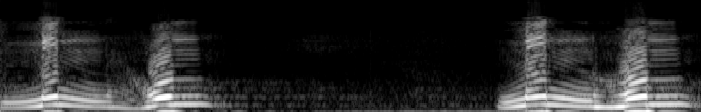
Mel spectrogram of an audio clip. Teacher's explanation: حروف حلقی میں سے ہا آ گیا, اس لیے یہاں پر اظہار کریں گے, غنہ نہیں کریں گے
